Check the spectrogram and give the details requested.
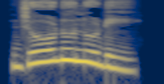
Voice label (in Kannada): "ಜಡಿನುಡಿ", Kannada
